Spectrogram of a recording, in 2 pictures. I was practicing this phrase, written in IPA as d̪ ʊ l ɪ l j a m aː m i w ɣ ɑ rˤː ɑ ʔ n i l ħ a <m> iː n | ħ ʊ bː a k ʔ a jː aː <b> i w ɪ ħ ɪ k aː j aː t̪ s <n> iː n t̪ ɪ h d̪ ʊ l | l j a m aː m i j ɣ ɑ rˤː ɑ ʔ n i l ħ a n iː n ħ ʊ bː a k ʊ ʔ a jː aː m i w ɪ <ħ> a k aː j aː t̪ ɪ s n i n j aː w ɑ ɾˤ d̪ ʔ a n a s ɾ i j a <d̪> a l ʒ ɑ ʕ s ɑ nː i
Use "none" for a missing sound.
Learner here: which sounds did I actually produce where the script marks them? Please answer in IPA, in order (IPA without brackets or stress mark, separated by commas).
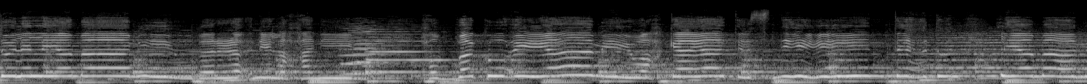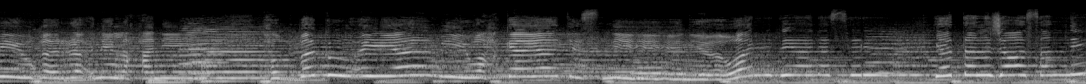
n, m, n, ħ, t̪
